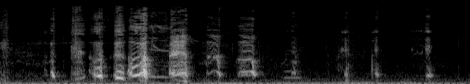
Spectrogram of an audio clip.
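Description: Close, breathy bursts of laughter-tinged coughing come in a quick cluster of several hacks, then trail off into fainter short breaths and small catches.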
